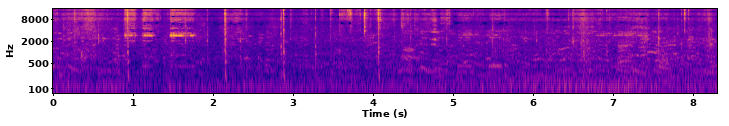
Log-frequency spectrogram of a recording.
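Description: A heavy knife chopping fish on a wooden log block: several sharp chops, most of them in the first half, over a steady low rumble and voices.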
